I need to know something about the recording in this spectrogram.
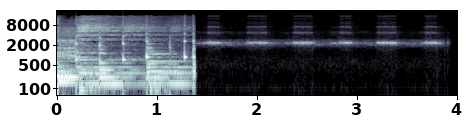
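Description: Upbeat electronic background music cuts off abruptly about a second and a half in. It gives way to a cricket-chirping sound effect, even chirps about twice a second in the silence: the classic 'crickets' cue for an awkward wait.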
